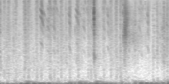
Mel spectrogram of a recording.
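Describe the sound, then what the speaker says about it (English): Distant, faint bursts of gunfire from the online shooter Roblox Phantom Forces, scattered crackling shots and brief volleys over a low steady rumble. "You guys gotta hear all those gunshots all over the place."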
